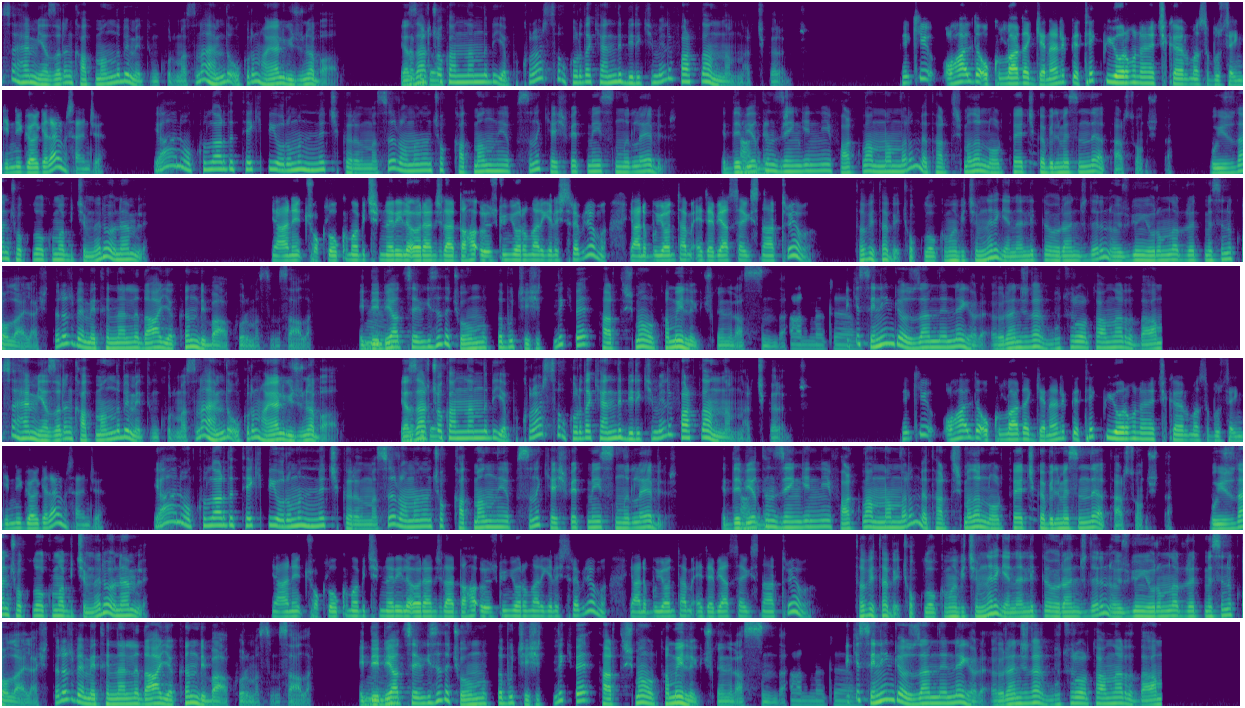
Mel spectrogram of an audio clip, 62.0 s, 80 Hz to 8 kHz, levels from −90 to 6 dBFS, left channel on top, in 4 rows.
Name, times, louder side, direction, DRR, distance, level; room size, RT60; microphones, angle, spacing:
voice 1, 0.0-4.2 5.0-9.4 9.6-9.8 17.4-23.8 24.5-29.9 30.6-32.8 41.7-50.4 51.0-56.3 57.2-61.0, right 1 dB, 50° right, 5.0 m, -25 dB
voice 2, 5.1-5.5 11.3-16.8 24.7-25.1 34.4-41.1 51.1-51.5 56.4-57.2, left 2 dB, 85° left, 5.4 m, -25 dB
head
